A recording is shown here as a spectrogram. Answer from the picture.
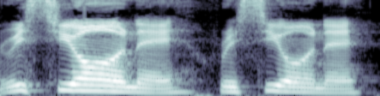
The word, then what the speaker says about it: Riccione: Challenge Raccoon. – You just got to say it like you're Italian. Riccione.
